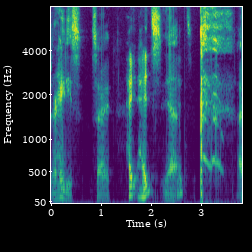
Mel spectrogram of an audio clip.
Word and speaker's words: Hades: brought them into the studio supergiant's new game heads or Hades sorry hey heads yeah I read it wrong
